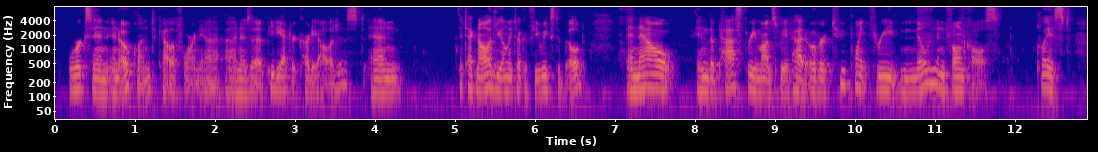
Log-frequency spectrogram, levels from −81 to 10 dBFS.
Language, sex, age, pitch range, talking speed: English, male, 20-39, 120-145 Hz, 165 wpm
